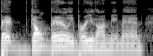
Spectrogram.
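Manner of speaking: ordinary talk, nothing marked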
